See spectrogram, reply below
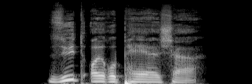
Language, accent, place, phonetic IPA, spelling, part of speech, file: German, Germany, Berlin, [ˈzyːtʔɔɪ̯ʁoˌpɛːɪʃɐ], südeuropäischer, adjective, De-südeuropäischer.ogg
- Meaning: inflection of südeuropäisch: 1. strong/mixed nominative masculine singular 2. strong genitive/dative feminine singular 3. strong genitive plural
